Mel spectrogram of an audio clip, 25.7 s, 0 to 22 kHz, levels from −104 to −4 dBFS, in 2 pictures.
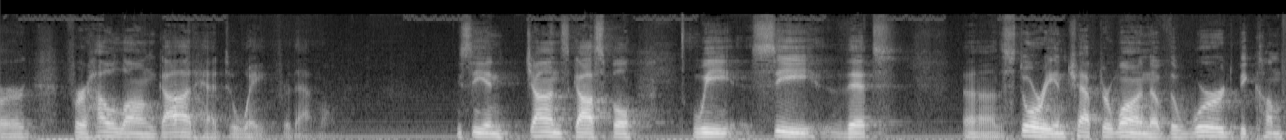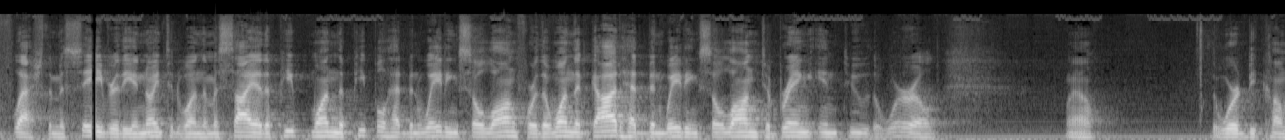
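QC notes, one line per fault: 13.77–13.82 s, gap at a join of encoded pieces: the sound drops out into a silence of about 51 ms, with edges softened by the codec, then resumes exactly where it stopped, so nothing is lost and it reads as a brief hole. Two separately encoded pieces were butted together without trimming, leaving the first piece's padded final frame and the second piece's encoder start-up delay in place as dead air.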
